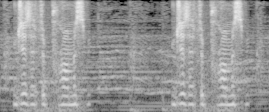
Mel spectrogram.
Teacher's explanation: Not a lot of melody, pretty flat, mostly an unstressed feeling.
